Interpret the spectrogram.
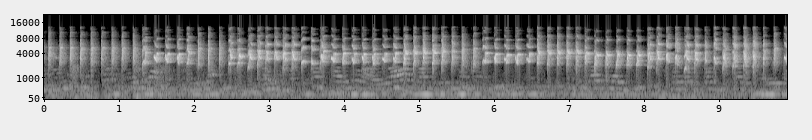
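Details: Lovebird ngekek continuing for nearly ten seconds, fast, harsh chattering notes in a tight unbroken stream that swells louder in the middle, with faint voices in the background.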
